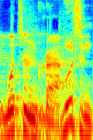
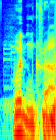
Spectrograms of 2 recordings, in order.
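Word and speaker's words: Wotancraft: I think it's pronounced Wotencraft. – Wotencraft.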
